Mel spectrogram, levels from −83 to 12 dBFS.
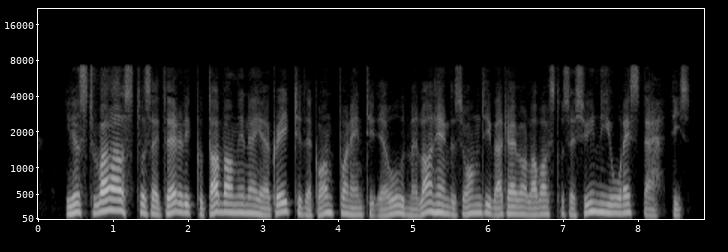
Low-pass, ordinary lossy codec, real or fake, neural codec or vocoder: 7.2 kHz; MP3, 48 kbps; fake; codec, 16 kHz, 0.5 kbps, FunCodec, trained on Chinese and English, 25 frames a second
